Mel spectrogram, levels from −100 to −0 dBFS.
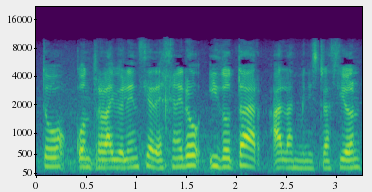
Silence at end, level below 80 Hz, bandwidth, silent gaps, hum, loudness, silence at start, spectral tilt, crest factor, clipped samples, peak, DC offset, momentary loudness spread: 0 s; -66 dBFS; 10 kHz; none; none; -16 LUFS; 0.05 s; -4 dB/octave; 16 dB; under 0.1%; 0 dBFS; under 0.1%; 6 LU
